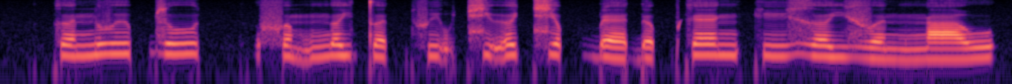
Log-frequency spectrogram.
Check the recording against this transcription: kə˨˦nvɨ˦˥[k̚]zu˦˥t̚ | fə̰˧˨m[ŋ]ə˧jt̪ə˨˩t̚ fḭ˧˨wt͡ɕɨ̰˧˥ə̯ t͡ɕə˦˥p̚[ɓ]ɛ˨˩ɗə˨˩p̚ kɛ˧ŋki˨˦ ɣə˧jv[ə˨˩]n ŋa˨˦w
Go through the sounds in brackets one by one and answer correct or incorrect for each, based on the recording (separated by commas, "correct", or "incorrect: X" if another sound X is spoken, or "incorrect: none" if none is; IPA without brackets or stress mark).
incorrect: p̚, correct, correct, correct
